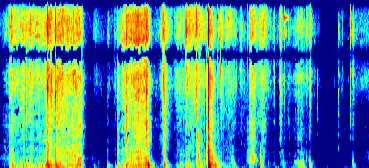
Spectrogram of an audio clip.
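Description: Brown paper and cardboard packaging rustling and tearing as it is unwrapped by hand, with a sharp knock about three seconds in and a few lighter taps after.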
